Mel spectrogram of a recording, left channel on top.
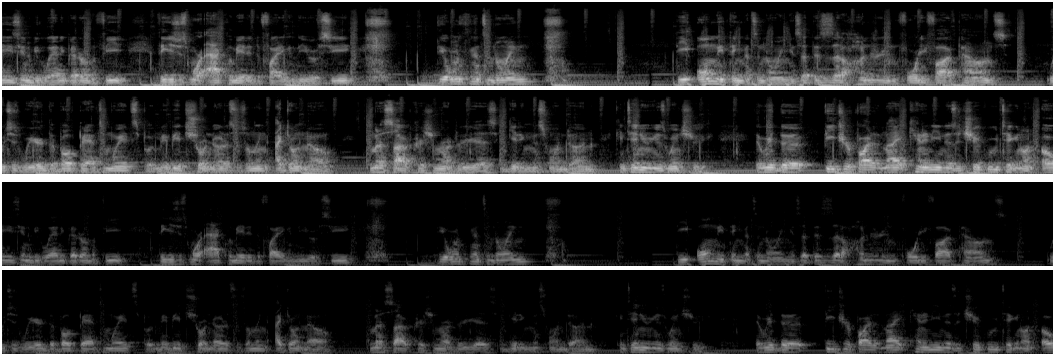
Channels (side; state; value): right; quieter; 15.7 dB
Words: he's going to be landing better on the feet. I think he's just more acclimated to fighting in the UFC. The only thing that's annoying is that this is at 145 pounds, which is weird. They're both bantamweights, but maybe it's short notice or something. I don't know. I'm going to side with Christian Rodriguez getting this one done, continuing his win streak. Then we had the feature fight of the night, Kennedy Nzechukwu taking on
